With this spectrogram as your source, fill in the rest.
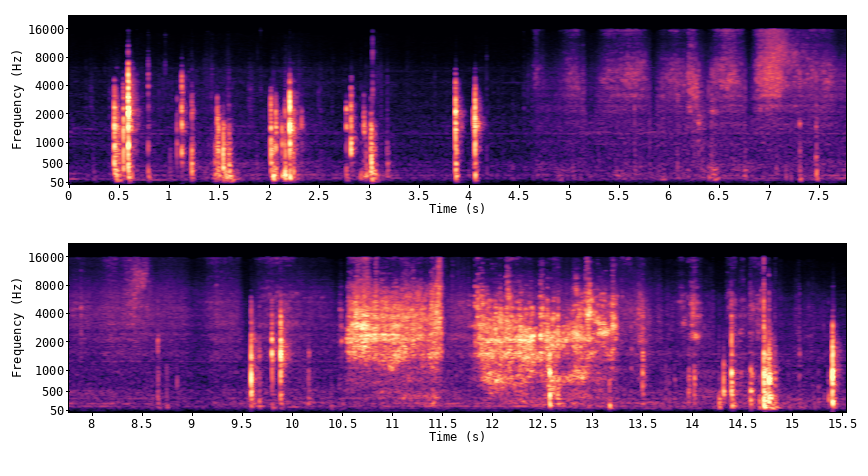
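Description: An empty, thin, flat teal paper gift bag lying on a table is rubbed and smoothed flat with fingertips, then lifted and unfolded. Sharp, dry paper ticks and short crinkles come first, followed by soft, airy rubbing swishes. Then louder, bright, crackly rustling bursts play as the bag is opened, with a few crisp taps at the end.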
